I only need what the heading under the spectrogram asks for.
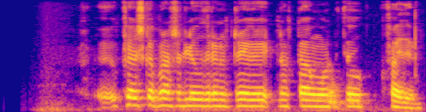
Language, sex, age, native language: Icelandic, other, 18-19, Icelandic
